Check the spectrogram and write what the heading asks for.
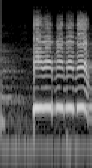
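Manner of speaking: very high, loud electronic beeps; piercing beep-beep alarm noise; imitated beeping. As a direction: squeal out rapid high beeps like a machine. Imitates the alert for his name.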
